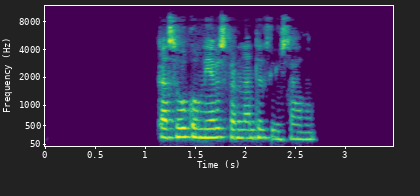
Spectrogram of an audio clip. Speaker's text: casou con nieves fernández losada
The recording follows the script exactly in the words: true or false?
true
